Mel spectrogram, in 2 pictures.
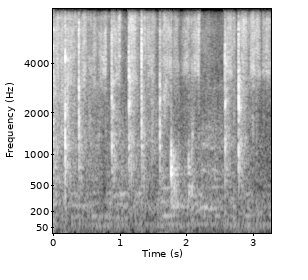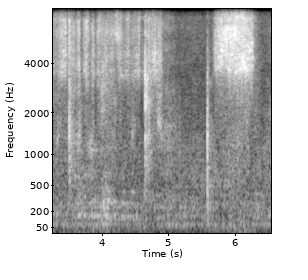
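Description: An eraser rubs writing off a board during a physics lecture: many quick, scratchy strokes in an uneven rhythm, with a softer, steadier rub near the end.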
